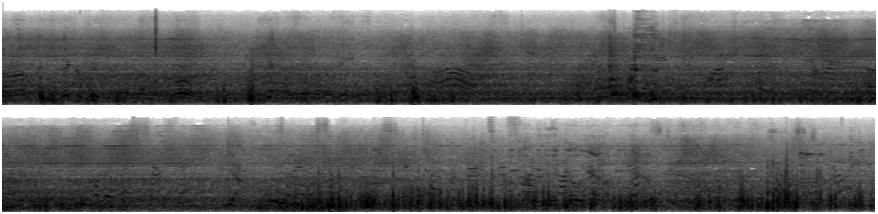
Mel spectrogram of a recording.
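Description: A steady engine drone, with indistinct voices over it.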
